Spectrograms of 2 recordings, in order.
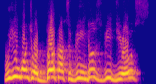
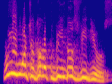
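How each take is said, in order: First: Loud, raised preaching question; heated challenge. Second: Very high, loud, fast shout; outraged shouted challenge. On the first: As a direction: demand an answer loudly, pitched up. Heated challenge, then repeated harder. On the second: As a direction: fire the question out at the top of the voice. Same challenge shouted harder. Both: Real, not acted.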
